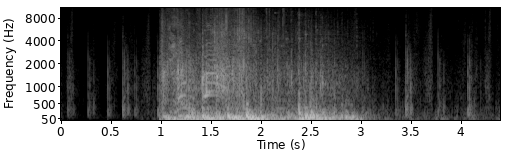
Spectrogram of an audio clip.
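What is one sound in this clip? A loud crash and rumble of collapsing stone booms through the hall.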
